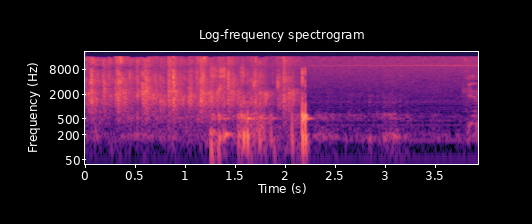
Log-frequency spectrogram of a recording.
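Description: A short burst of crowd applause, dense and steady for about two seconds, ends with a sharp final clap and gives way to near-quiet with a faint voice.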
